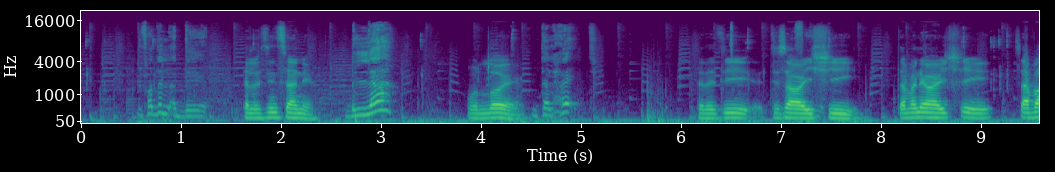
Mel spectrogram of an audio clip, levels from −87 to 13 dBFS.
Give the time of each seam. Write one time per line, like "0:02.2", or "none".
0:01.4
